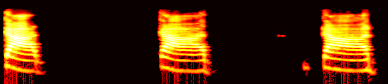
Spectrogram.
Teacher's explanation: you close your throat and you close your nose and that make the sound stop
